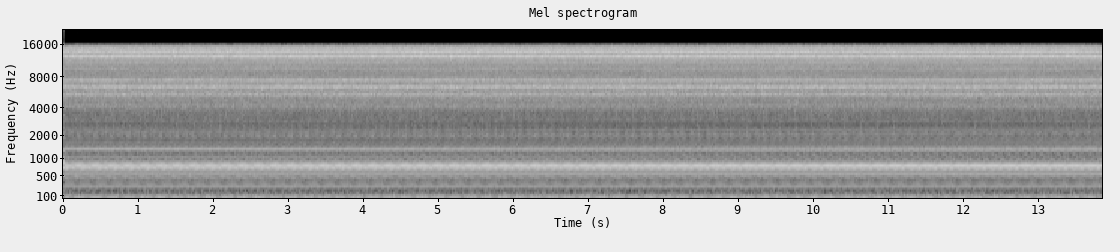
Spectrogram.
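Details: Running aerosol (nebulizer).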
